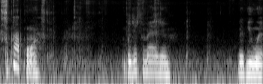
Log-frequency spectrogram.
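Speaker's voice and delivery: chewing while talking. Eating popcorn for the nostalgia of the movies, talking while chewing. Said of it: "I'm sorry for chewing".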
